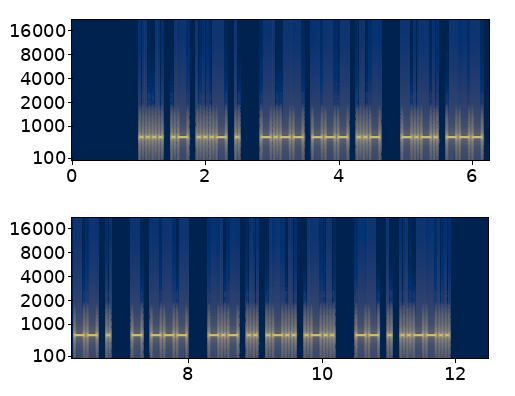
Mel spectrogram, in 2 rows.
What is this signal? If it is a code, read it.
Morse code, heard as a keyed tone, about 25 wpm, 700 Hz. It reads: HAVE YOU COME TO KILL ME?
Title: Sentences from Top 1400 Words 25wpm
